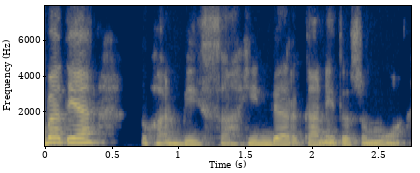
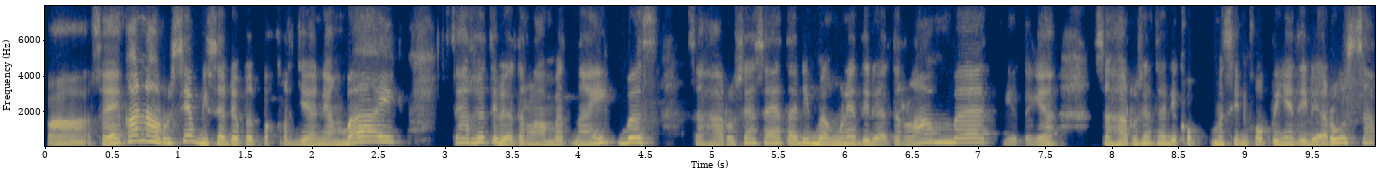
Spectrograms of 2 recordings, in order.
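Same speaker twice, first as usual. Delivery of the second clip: ordinary talk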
